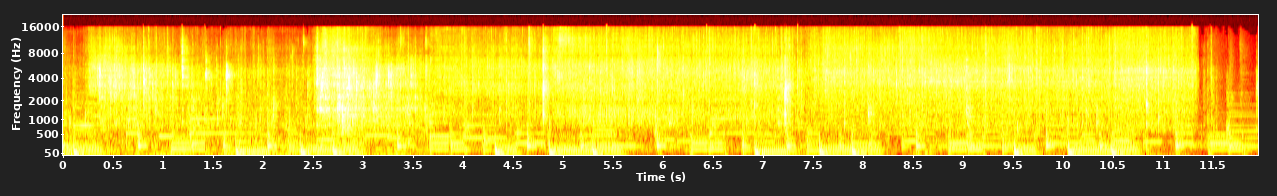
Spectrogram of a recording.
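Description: Egg-dipped kimbap slices sizzling as they pan-fry in oil in a nonstick frying pan, with light clicks of chopsticks and a wooden spatula against the pan as the slices are laid in and turned. The sizzling swells about two and a half seconds in and cuts off shortly before the end.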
